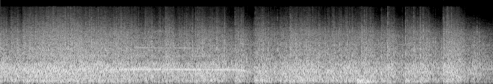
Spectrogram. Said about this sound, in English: Why couldn't our firecrackers have done that? That's what I wanted. I wanted that kind of a bang.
